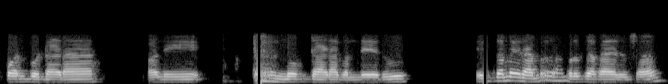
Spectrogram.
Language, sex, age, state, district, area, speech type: Nepali, male, 45-60, West Bengal, Kalimpong, rural, conversation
